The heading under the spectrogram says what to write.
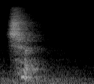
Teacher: notice that the tongue is touching firmly the hard palate okay it's raised against the heart palette and it's almost touching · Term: voiceless consonant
